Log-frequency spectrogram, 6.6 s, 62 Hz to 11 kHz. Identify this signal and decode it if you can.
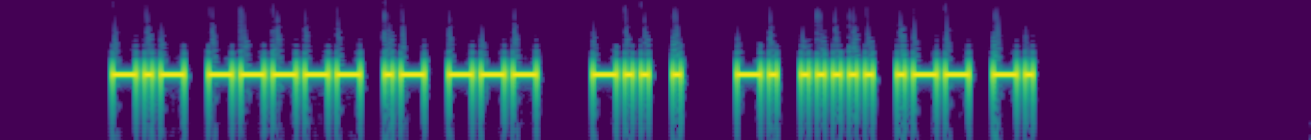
Morse code, heard as a keyed tone, about 29 wpm, 700 Hz. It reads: K0AO DE N5WN
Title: USA Callsign DE Callsign - 4 Characters - 30wpm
